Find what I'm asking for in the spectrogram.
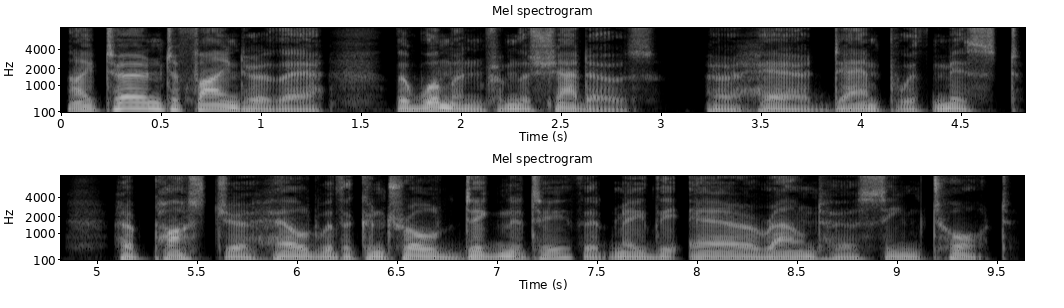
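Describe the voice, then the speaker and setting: A man narrating a literary detective story in the first person, with a solemn, measured, brooding delivery. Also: sits low, expressive, no room sound, clean studio sound.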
